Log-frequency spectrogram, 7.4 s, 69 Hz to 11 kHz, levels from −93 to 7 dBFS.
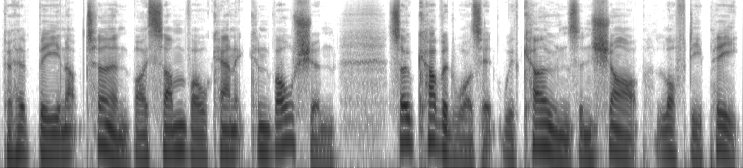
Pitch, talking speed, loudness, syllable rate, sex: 105 Hz, 145 wpm, -19 LUFS, 4.1 syllables/s, male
